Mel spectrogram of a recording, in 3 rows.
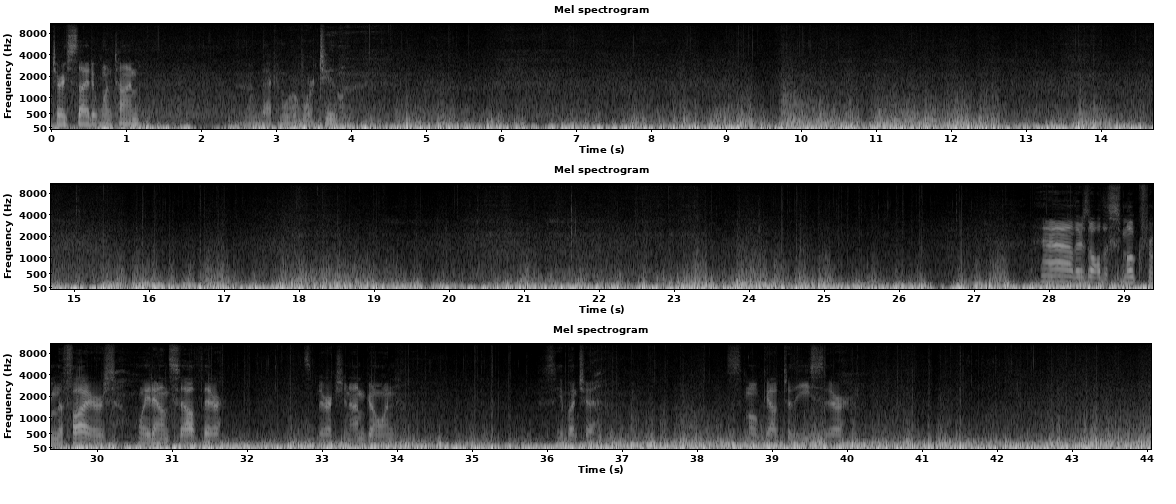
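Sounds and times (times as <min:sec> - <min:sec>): strong wind buffeting microphone: 0:00.0 - 0:44.0.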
